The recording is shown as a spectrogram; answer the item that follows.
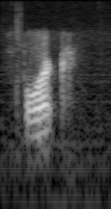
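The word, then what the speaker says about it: Forque: The one that's kind of leading is a restaurant that would be called Fork, but spelled like torque, as in like the torque on an auto engine. – Q-U? – Yep, Q-U-E.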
